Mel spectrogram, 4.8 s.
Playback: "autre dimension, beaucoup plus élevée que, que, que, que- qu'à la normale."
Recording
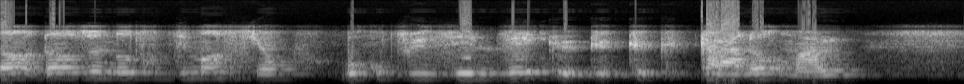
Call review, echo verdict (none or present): present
